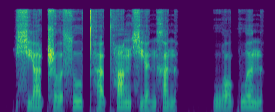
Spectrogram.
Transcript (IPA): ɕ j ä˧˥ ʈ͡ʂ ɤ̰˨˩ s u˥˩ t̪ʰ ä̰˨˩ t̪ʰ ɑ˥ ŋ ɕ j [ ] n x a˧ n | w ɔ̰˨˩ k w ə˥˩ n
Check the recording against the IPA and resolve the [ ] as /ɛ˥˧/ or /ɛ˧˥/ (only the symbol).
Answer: ɛ˧˥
